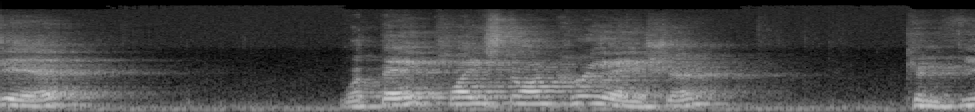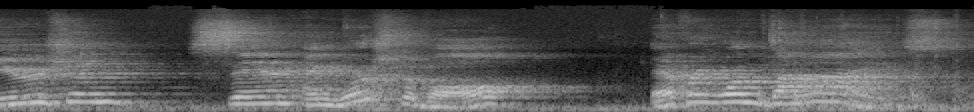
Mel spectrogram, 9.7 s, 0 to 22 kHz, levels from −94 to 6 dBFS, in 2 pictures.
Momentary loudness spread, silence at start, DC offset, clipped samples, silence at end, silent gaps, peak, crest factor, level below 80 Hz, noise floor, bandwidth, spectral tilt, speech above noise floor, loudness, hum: 15 LU; 0 s; under 0.1%; under 0.1%; 0 s; none; -8 dBFS; 16 dB; -48 dBFS; -46 dBFS; 18 kHz; -4.5 dB/octave; 24 dB; -24 LUFS; none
